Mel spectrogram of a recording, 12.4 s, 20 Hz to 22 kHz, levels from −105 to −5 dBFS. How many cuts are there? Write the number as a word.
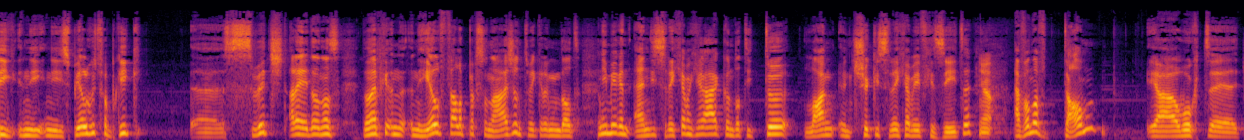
one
